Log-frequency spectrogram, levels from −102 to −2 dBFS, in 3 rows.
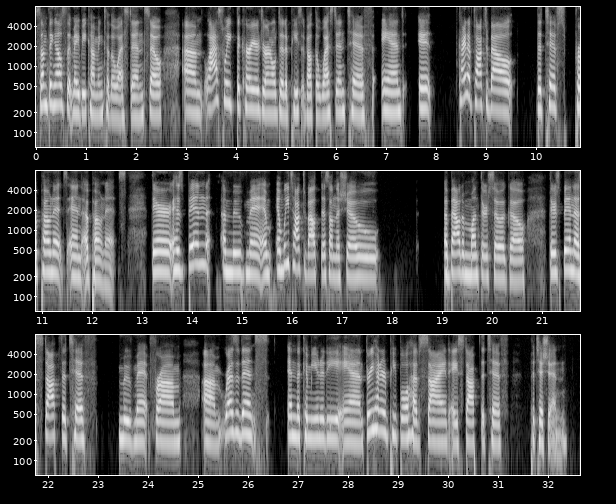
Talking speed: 145 wpm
